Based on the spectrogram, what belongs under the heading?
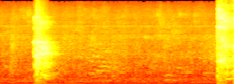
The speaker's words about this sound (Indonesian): Batuk deh, tantenya juga batuk. Ya, pada batuk.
